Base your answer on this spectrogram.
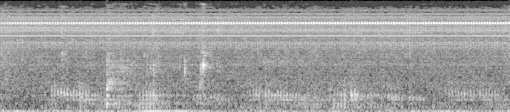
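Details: Feral female cat at her intake exam after trapping, lice-infested and needing dental surgery, purring as dirt is cleaned off her foot; steady low rumbling pulses throb continuously with faint handling noises in a quiet indoor room.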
